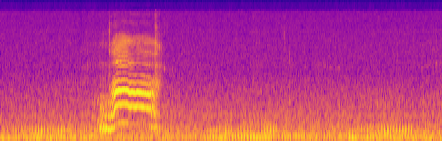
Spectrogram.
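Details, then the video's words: Domestic cat coming indoors, yawning, purring and meowing; a low, steady rumbling purr runs throughout, broken early by one bright half-second meow that rises then falls before the purring carries on. "Cat Comes in Yawning, Purring, and Meowing!"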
